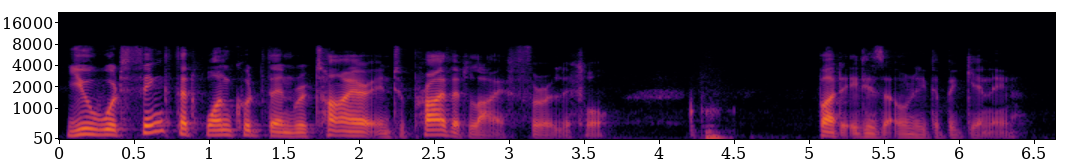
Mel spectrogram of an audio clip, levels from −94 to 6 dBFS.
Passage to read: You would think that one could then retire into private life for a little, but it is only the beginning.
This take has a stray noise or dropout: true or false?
true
